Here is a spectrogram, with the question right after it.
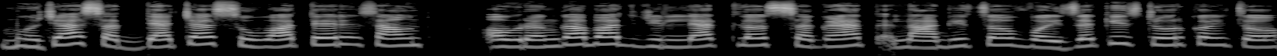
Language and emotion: Goan Konkani, neutral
